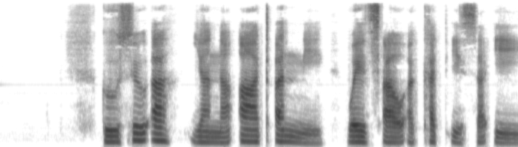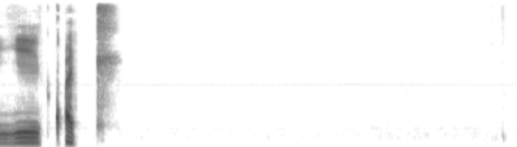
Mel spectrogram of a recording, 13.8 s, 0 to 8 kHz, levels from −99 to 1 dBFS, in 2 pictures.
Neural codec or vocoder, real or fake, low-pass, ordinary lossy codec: none; real; 7.2 kHz; AAC, 48 kbps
